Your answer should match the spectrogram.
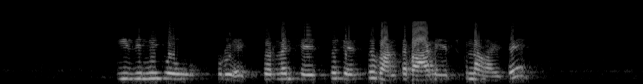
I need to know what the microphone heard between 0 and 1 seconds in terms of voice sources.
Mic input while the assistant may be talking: neither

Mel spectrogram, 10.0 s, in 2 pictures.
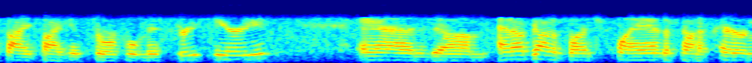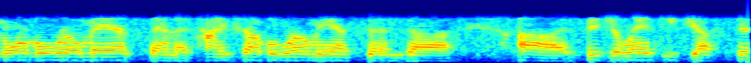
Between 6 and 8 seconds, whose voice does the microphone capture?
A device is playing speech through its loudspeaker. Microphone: echo only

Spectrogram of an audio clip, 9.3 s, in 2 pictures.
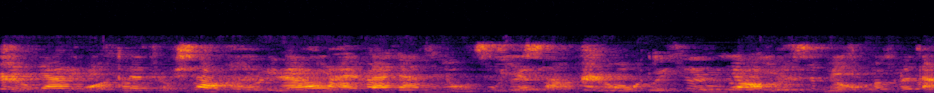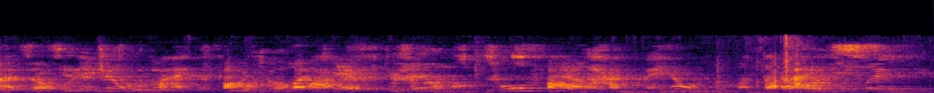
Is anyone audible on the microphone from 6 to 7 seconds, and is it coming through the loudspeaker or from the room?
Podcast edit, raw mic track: echo only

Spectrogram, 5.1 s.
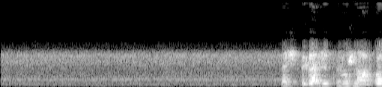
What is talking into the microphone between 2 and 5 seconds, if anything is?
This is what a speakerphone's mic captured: user only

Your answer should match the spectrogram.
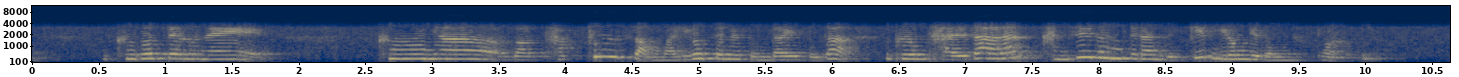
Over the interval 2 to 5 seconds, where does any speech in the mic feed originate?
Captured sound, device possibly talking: echo only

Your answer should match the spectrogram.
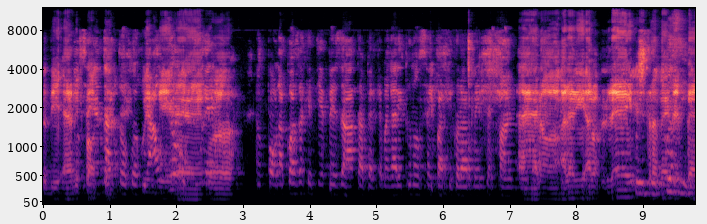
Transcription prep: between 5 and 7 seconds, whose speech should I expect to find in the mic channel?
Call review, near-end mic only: echo only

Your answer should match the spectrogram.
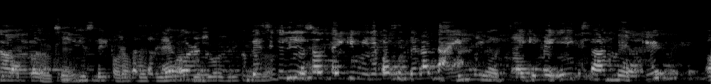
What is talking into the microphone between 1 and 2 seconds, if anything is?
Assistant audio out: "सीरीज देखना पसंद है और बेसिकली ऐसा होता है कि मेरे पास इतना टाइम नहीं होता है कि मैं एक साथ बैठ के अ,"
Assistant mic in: both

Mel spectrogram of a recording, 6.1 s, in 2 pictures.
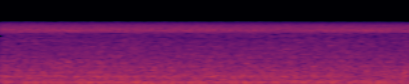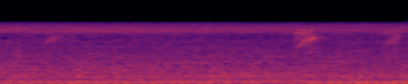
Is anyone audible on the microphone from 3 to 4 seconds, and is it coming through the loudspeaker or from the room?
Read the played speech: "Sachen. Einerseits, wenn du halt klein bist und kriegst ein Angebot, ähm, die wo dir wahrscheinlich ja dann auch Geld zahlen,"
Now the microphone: neither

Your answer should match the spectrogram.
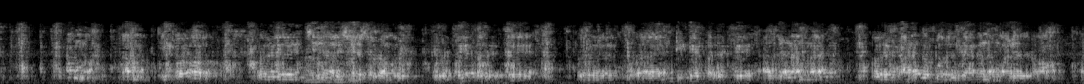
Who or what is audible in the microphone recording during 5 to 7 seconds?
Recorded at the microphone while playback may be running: echo only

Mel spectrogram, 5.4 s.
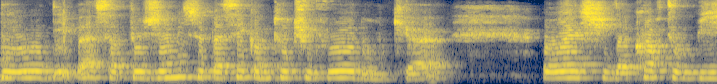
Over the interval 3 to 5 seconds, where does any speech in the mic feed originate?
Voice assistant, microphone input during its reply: echo only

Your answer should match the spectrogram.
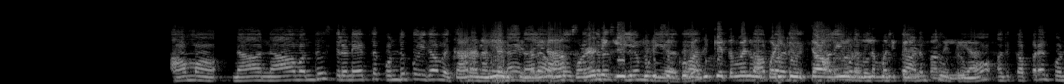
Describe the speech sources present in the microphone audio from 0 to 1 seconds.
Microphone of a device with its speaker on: neither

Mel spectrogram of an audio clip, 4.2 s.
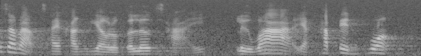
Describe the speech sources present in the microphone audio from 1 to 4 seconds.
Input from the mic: echo only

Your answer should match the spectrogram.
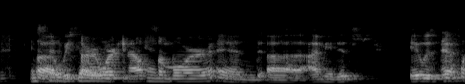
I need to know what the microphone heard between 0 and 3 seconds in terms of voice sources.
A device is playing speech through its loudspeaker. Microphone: both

